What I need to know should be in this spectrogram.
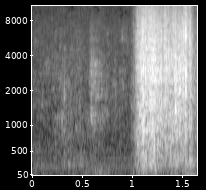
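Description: Paper crinkles and rustles.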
